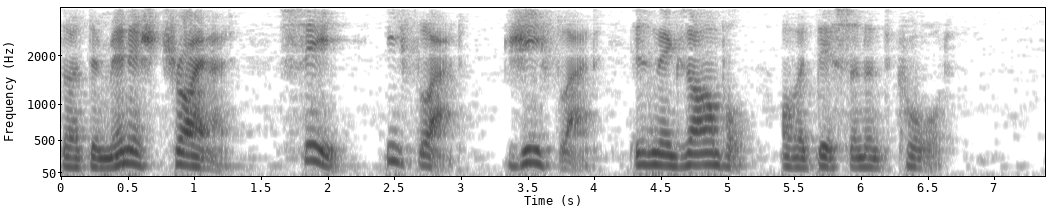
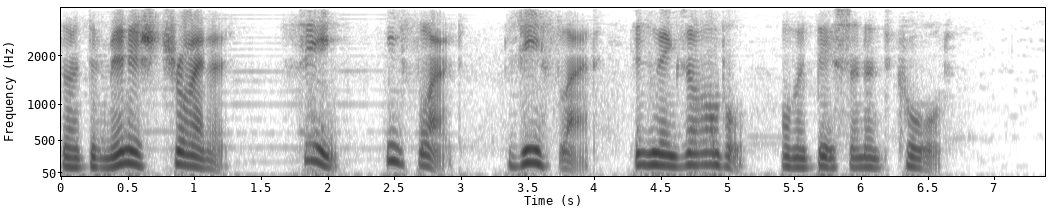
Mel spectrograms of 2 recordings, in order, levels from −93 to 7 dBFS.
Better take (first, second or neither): first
